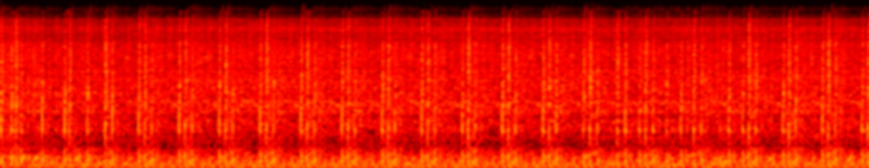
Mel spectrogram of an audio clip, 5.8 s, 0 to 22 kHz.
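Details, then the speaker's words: Harley-Davidson after a roughly Stage 3 build with a throttle body, performance cam, stock heads and its exhaust, tuned: a deep, loping V-twin beat with a strong low rumble and an even firing rhythm, running healthy like a proper Harley. "Sounds like a proper Harley."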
